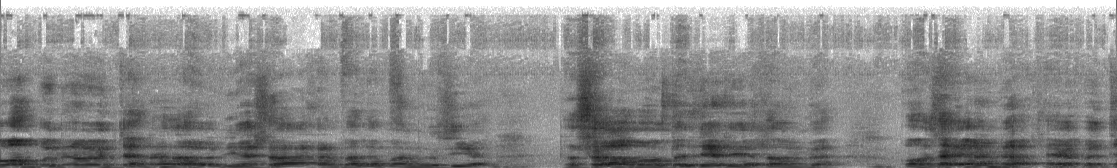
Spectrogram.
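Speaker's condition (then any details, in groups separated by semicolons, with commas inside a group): Cerebral palsy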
